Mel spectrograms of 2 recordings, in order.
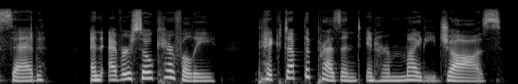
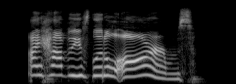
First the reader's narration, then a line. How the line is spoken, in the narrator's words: Roxy cried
